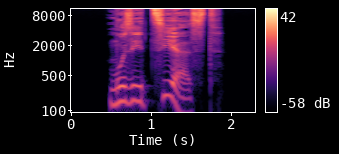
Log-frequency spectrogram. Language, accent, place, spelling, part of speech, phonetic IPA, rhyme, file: German, Germany, Berlin, musizierst, verb, [muziˈt͡siːɐ̯st], -iːɐ̯st, De-musizierst.ogg
- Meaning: second-person singular present of musizieren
